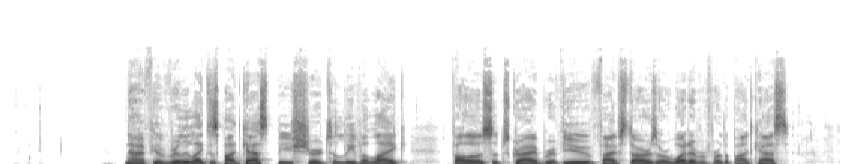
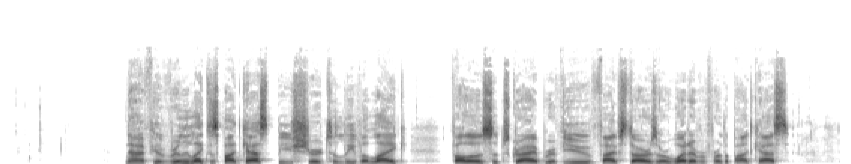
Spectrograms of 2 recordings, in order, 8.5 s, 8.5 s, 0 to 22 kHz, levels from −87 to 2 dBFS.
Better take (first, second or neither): first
